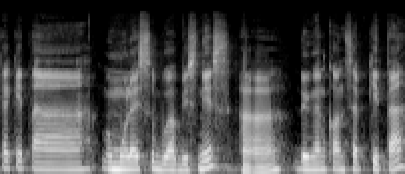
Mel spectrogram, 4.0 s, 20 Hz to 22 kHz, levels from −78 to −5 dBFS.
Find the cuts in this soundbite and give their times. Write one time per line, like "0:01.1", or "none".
0:00.9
